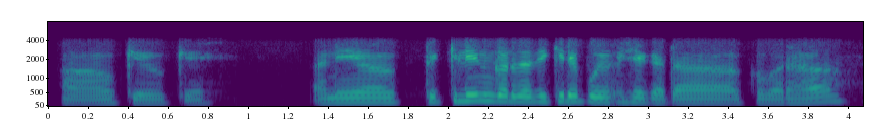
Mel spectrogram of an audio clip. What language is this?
Konkani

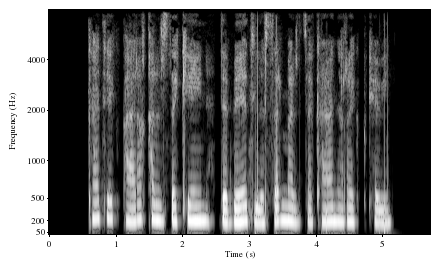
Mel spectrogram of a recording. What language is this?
Central Kurdish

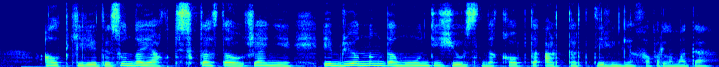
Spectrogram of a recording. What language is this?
Kazakh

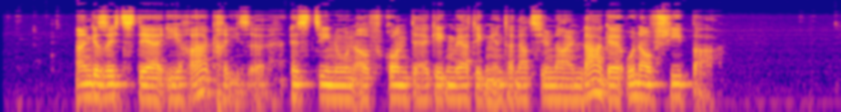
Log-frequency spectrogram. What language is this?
German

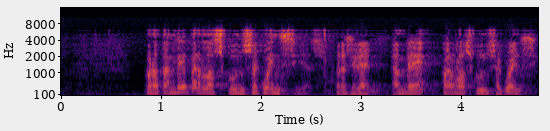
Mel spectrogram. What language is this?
Catalan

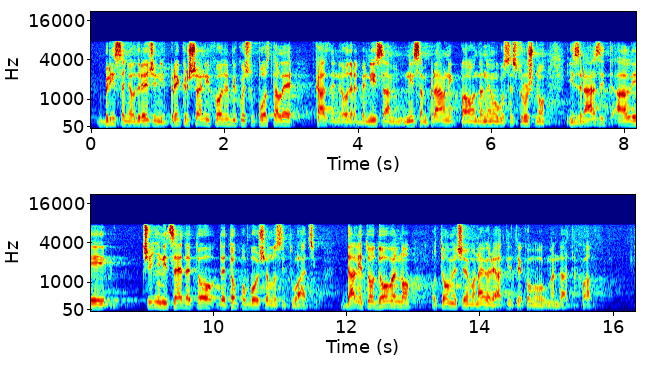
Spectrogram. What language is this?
Croatian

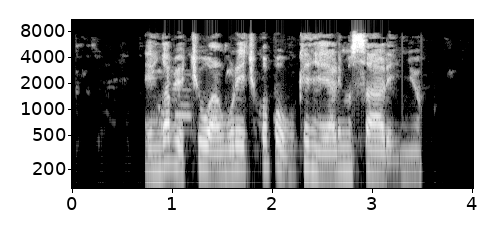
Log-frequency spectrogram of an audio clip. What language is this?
Ganda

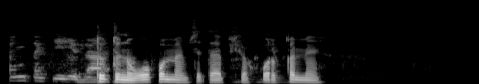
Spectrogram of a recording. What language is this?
Kabardian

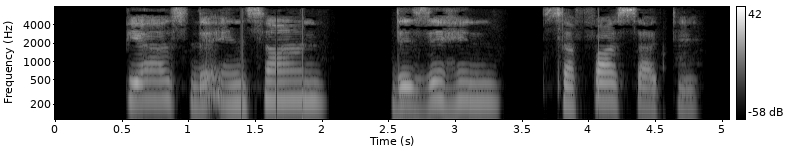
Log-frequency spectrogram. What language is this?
Pashto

